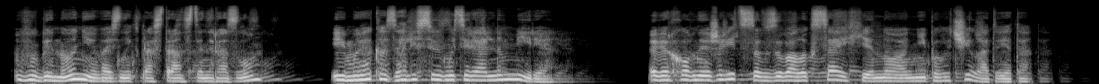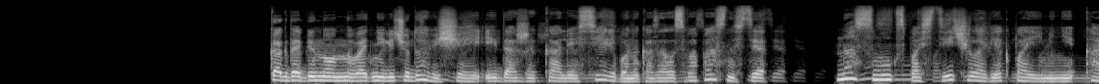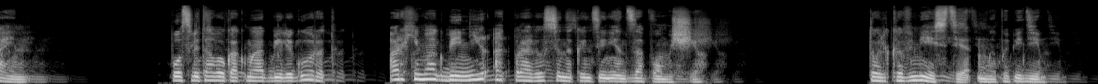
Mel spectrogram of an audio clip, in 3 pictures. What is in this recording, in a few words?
dialog, ru; lineage2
